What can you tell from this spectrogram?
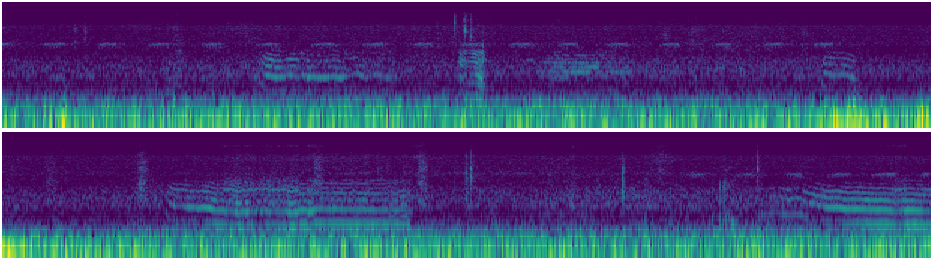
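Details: Whimpering newborn puppies cared for by their stray mother: several high, wavering whines that bend downward, spaced irregularly across the recording, one long drawn-out cry near eight seconds, all over continuous deep rumbling background noise.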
